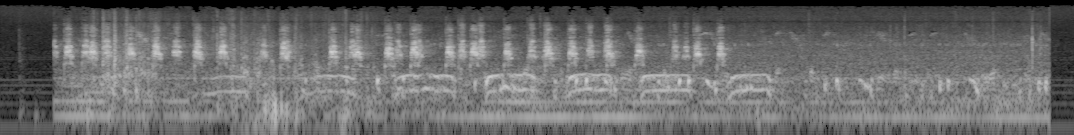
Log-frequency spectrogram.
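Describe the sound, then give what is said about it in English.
Duck quacking from a video of a seeing-eye duck: a long run of many loud, nasal honking quacks in quick succession, continuing almost without pause throughout. “I'm going to put you on a slide hold. I found a video of seeing eye duck.”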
